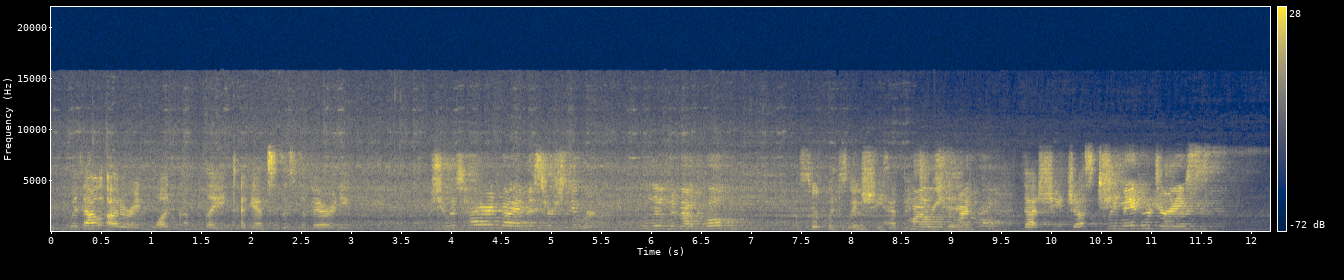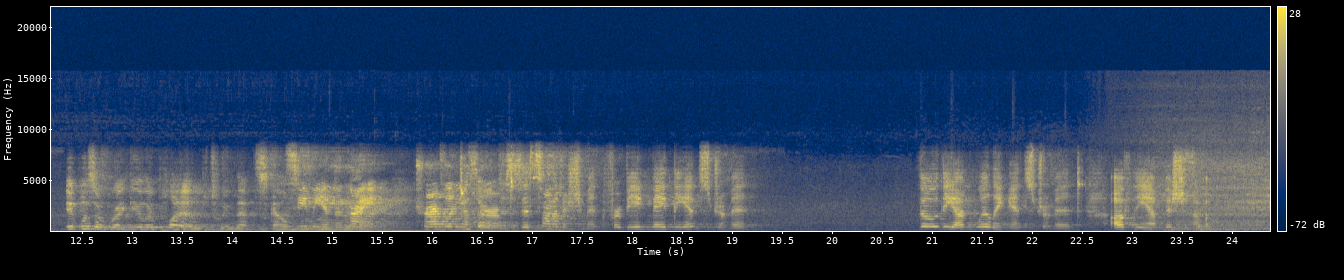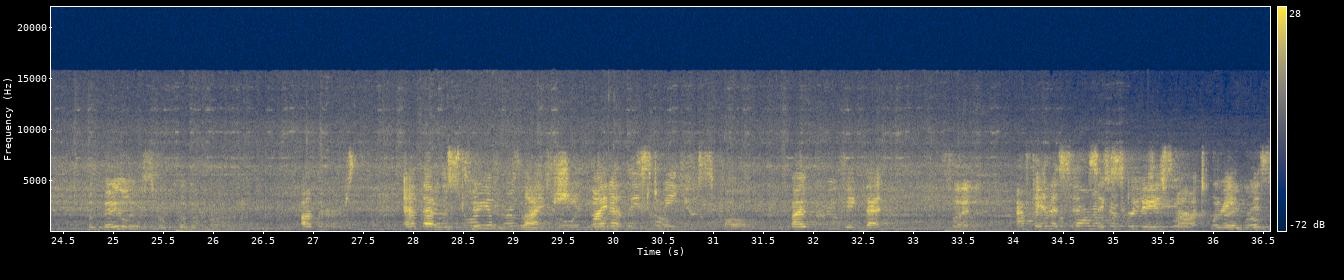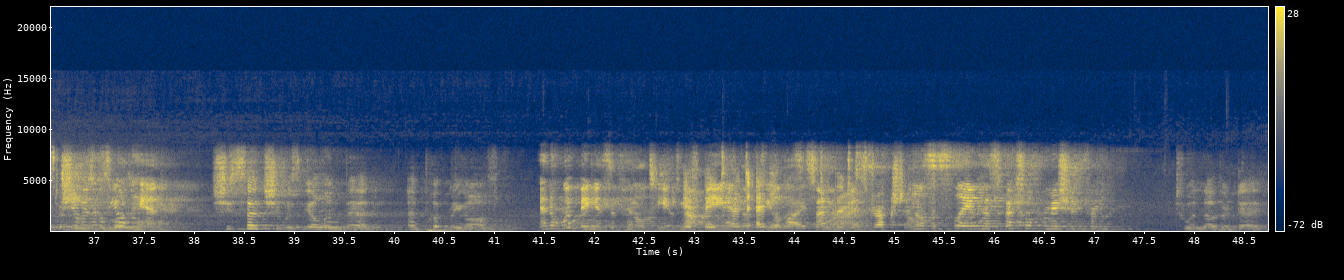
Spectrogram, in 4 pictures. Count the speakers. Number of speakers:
3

